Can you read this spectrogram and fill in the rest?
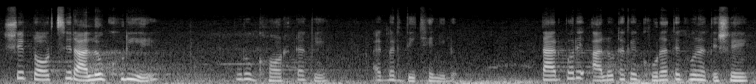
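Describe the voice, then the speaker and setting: A woman's voice: medium pitch, darkish tone, slight background noise. Woman narrating suspense in long, hall-like reverb. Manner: deliberate phrasing with dramatic pauses. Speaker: audio story narrator. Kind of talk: dramatic suspense story narration.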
